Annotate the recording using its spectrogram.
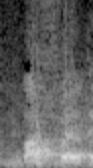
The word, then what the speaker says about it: Buffett: Buffet or whatever, how you pronounce his name? Buffett, thank you.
